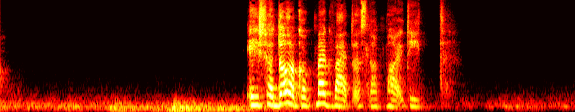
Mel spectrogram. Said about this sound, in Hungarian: Beesik az eső. Kérlek, első, az eső. Én becsukom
